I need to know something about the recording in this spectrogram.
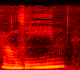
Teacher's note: زبان اوپر والے دانتوں کو ٹچ کریں اور تھوڑی سی ٹپ باہر ہوگی اور پیچھے سے زبان اٹھائیں گے تاکہ ہیوی نظر آئے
